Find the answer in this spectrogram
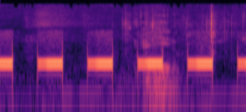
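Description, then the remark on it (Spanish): A telephone line tone after a caller's call drops during a phone-in program: a steady mid-pitched electronic beep pulsing on and off about five times in even rhythm, with a brief muffled rustle partway through and no voices. “Esto se cayó todo.”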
